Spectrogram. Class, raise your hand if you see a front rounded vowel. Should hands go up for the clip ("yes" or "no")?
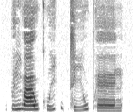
no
